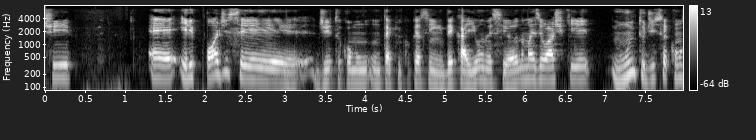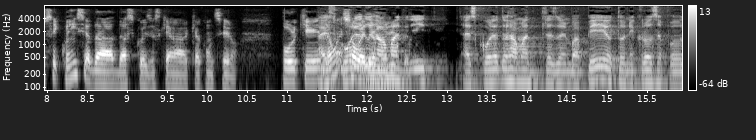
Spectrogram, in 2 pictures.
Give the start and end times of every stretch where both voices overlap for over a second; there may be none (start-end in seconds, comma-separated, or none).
11.3-12.6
